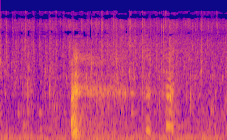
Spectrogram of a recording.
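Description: Water draining through a half toilet's clogged trapway after a second flush, running slowly past the stuck brownies without clearing the bowl. A short vocal exclamation cuts in about a second in.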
